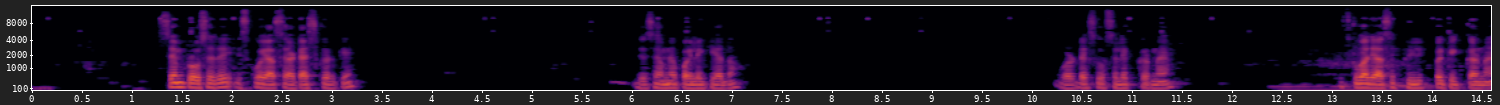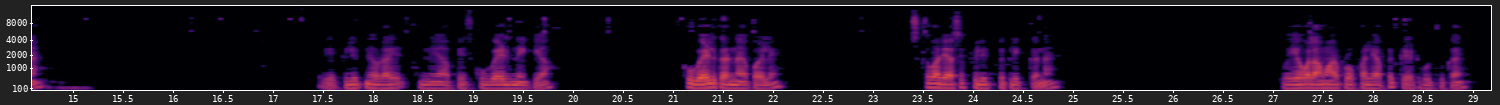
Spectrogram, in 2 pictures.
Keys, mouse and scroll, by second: 2.8-4.0 scroll down 1, 4.0 click, 6.4-7.3 scroll up 1, 7.3 click, 7.4-16.6 drag, 16.6 right click, 17.3-27.7 drag, 27.7 right click.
